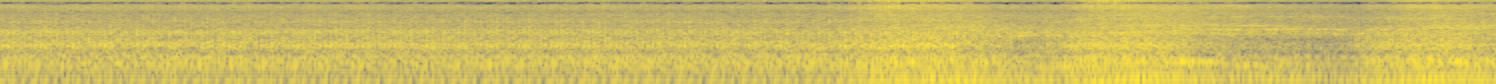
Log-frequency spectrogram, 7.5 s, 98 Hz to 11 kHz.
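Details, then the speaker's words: Fully mechanical N14 Cummins 498 HP diesel with step timing, completely rebuilt (pistons, liners, bearings, rebuilt injectors and fuel pump), at cold start: steady even clatter with no knock or miss. Smoke is expected for a few seconds until oil pressure rises. Normal cold start and idle. "it will smoke severely for a few seconds until the oil pressure comes up and then the smoke stops"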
